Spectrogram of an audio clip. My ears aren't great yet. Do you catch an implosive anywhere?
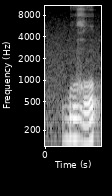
yes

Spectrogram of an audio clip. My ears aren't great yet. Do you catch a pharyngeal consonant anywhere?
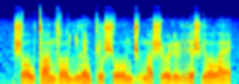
no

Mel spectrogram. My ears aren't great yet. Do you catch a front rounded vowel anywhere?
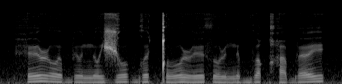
yes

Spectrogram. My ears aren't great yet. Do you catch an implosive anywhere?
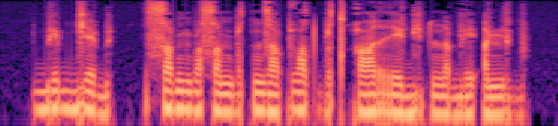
no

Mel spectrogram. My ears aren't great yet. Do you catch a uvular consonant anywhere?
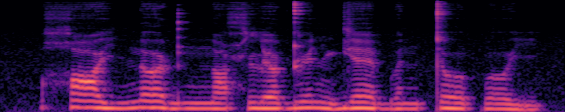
yes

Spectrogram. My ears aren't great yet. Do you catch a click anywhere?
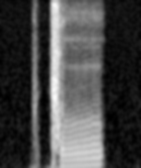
yes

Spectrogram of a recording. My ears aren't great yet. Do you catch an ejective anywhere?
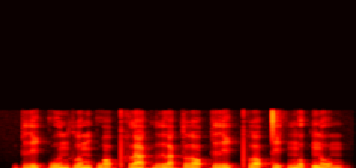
no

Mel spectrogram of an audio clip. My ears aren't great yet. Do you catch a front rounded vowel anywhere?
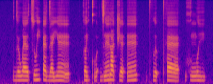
no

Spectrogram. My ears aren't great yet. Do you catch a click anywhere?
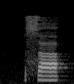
no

